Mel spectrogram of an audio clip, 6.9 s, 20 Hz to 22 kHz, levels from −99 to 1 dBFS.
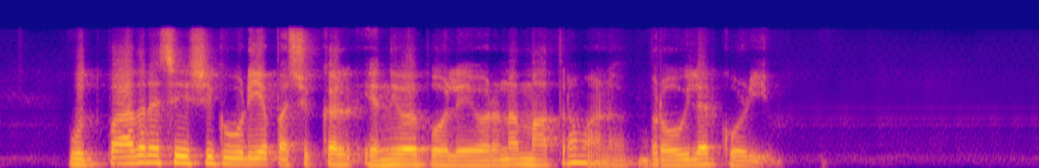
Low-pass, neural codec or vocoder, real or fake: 10.8 kHz; codec, 24 kHz, 0.9 kbps, DualCodec; fake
